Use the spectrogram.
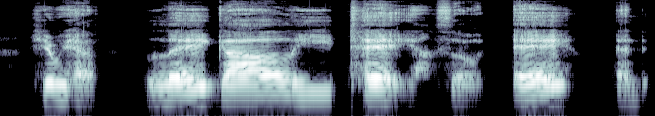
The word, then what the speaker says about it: égalité: It's always pronounced like the long A in English. Here we have L'égalité.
